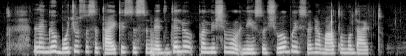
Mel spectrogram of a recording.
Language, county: Lithuanian, Alytus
